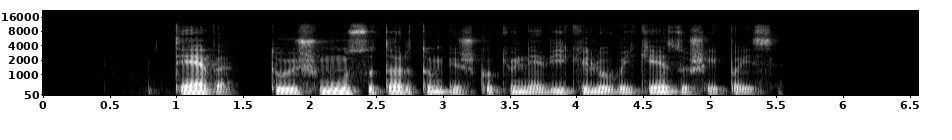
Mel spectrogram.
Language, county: Lithuanian, Vilnius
